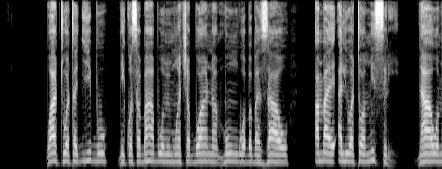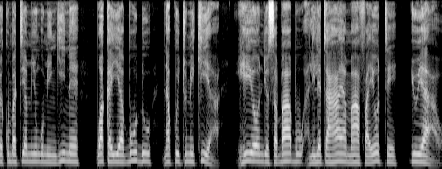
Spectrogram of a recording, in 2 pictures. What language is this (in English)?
Swahili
